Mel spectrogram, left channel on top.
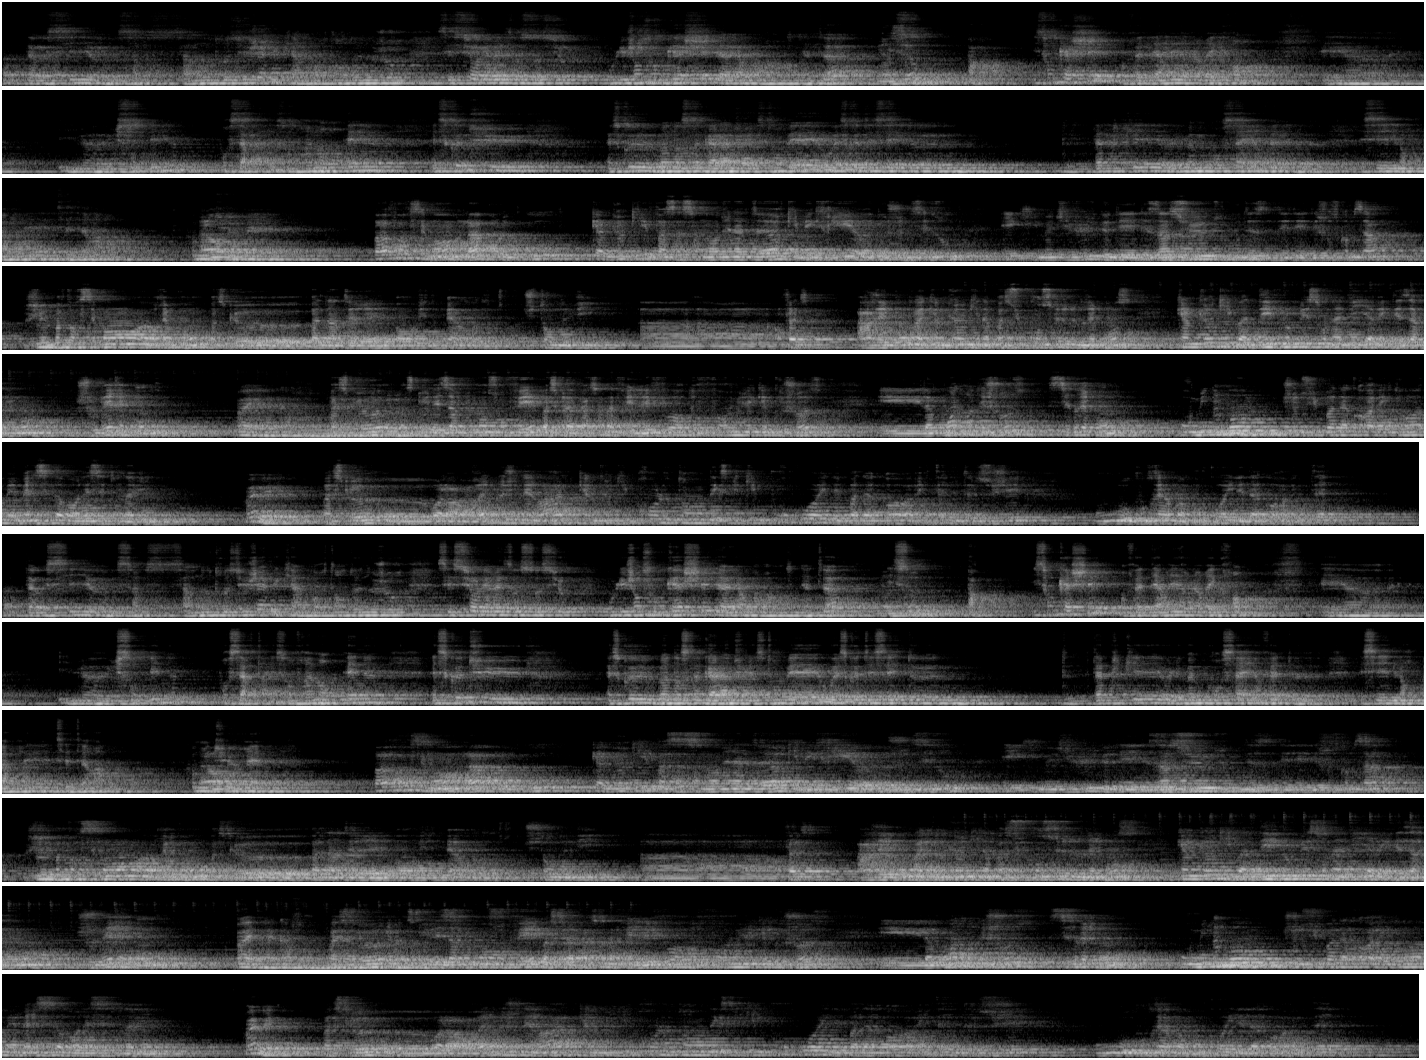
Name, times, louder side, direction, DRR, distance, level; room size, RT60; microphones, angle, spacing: voice 1, 0.2-8.5 8.8-9.2 9.7-9.8 10.3-13.9 14.8-16.1 16.4-19.8 20.3-24.3 24.7-29.5 30.3-31.2 43.0-43.3 59.2-61.2 69.0-69.4 73.5-73.9, equal, 80° right, -4 dB, 3.8 m, -25 dB
voice 2, 8.7-9.2 30.4-30.7 32.2-34.0 34.3-38.0 38.4-42.2 42.9-47.5 47.8-48.6 49.0-50.7 51.2-57.2 57.6-58.4 60.2-68.1 68.7-69.4 69.7-72.6 74.3-81.3 82.0-84.3, equal, 90° left, -2 dB, 4.1 m, -23 dB
sound 1, 51.6-63.3, left 1 dB, 35° right, 2.4 m, -36 dB
25.5 x 12.0 x 4.6 m, 2.9 s
head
